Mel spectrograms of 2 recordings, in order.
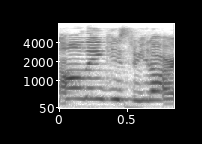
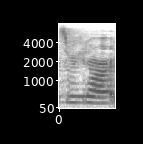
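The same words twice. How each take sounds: First: Gushy imitation. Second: Said in the usual way. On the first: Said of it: "And he's like". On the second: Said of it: "And he said".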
